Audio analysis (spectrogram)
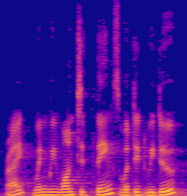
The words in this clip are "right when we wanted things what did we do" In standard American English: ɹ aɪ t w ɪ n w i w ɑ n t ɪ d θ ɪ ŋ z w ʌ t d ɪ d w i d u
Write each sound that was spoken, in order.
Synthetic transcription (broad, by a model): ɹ aɪ t w ɪ n w i w ɑ n t ɪ d θ ɪ ŋ z w ʌ t d ɪ d w i d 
